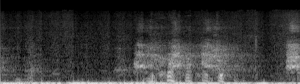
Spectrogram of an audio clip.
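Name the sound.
dog barking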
